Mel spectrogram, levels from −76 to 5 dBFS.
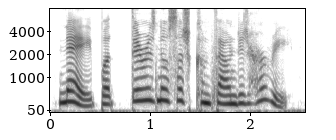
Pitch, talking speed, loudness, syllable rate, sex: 275 Hz, 190 wpm, -16 LUFS, 5.8 syllables/s, female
